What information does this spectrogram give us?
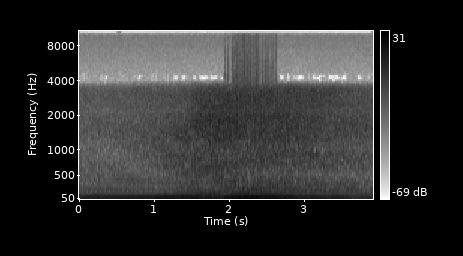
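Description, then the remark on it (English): A car rumbles steadily past on a winding road in a wooded valley, its low engine drone swelling to a peak in the middle and easing off again, with no voices present. “I've been listening to some audio blogs or pods, while a car trundles past.”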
